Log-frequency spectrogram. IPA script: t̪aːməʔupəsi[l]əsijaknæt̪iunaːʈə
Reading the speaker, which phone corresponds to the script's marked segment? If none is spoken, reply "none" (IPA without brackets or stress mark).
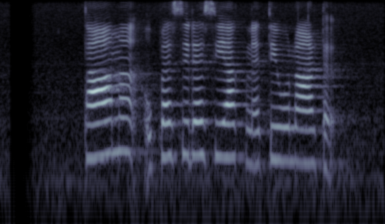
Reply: ɾ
